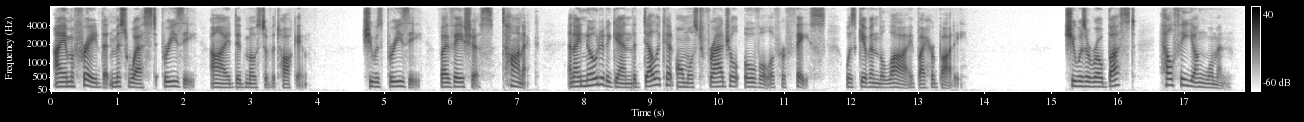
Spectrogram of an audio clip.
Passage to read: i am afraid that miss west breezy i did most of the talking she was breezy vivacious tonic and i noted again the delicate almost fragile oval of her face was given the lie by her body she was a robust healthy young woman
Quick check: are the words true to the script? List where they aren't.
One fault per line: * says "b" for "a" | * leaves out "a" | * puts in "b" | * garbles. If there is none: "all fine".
all fine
